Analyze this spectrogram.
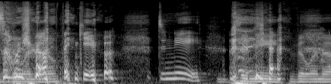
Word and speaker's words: Denis: Denis. Denis Villeneuve. Not Dennis. It's Denis. No, it's Denis.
